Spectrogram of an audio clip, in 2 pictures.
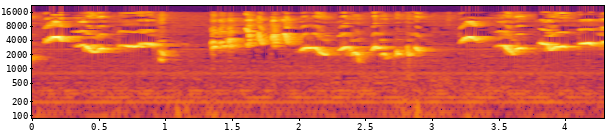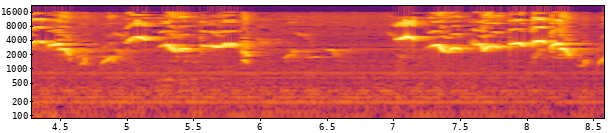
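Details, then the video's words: Oriental magpie-robin in full, energetic song, used as a lure to prompt rarely singing birds. Varied whistled phrases, rising and falling slurs, sweet warbles and scratchy notes in quick, uneven bursts. A steady low electrical hum runs underneath. "KACER GACOR SUARA ASLI PANCINGAN KACER JARANG BUNYI"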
